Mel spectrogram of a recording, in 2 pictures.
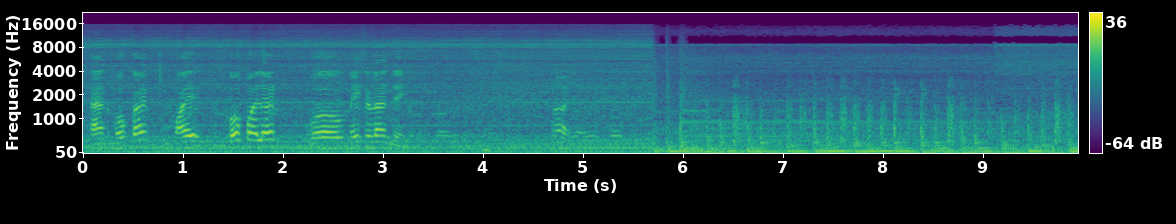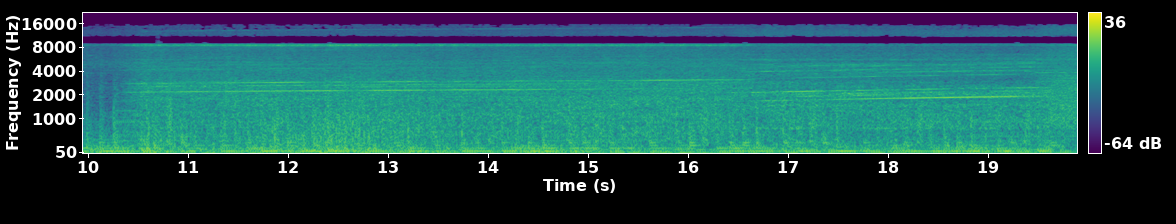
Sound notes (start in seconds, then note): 6.0 tense music; 10.6 aeroplane engine whirring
